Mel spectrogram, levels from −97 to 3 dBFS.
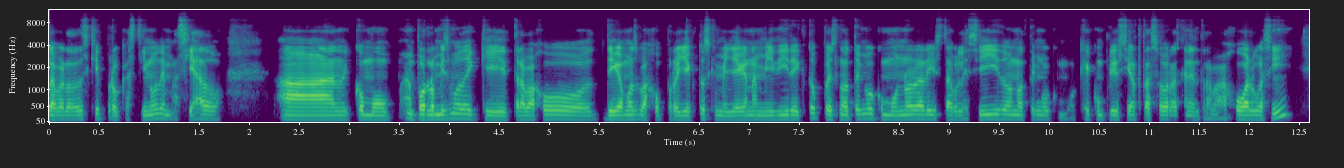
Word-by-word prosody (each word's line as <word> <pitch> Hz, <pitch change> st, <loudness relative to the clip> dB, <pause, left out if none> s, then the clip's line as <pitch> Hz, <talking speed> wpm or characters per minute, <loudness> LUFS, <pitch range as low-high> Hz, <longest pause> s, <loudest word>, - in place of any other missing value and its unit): la 120 Hz, -, +6 dB
verdad 120 Hz, +1 st, -1 dB
es -, -, -7 dB
que -, -, -4 dB
procrastino 130 Hz, +3 st, -4 dB
demasiado. 130 Hz, -1 st, 0 dB, 0.5 s
Ah, 120 Hz, 0 st, +6 dB
como 115 Hz, -2 st, -1 dB, 0.3 s
por 135 Hz, -, +4 dB
lo 125 Hz, -, +5 dB
mismo 135 Hz, +3 st, 0 dB
de 135 Hz, -2 st, -1 dB
que 115 Hz, -2 st, 0 dB
trabajo, 120 Hz, 0 st, 0 dB
digamos, 120 Hz, +1 st, +4 dB
bajo 120 Hz, -2 st, -3 dB
proyectos 120 Hz, +3 st, +1 dB
que 125 Hz, -, -10 dB
me 115 Hz, -1 st, -2 dB
llegan 115 Hz, +1 st, +3 dB
a -, -, +1 dB
mí 120 Hz, 0 st, -1 dB
directo, 125 Hz, +5 st, -1 dB
pues, -, -, -1 dB
no 125 Hz, -1 st, 0 dB
tengo 140 Hz, +1 st, -3 dB
como 125 Hz, -2 st, -5 dB
un 120 Hz, -, -4 dB
horario 130 Hz, 0 st, +2 dB
establecido. 125 Hz, +2 st, -1 dB
No 125 Hz, -1 st, -2 dB
tengo 125 Hz, 0 st, -8 dB
como 65 Hz, -, -21 dB
que -, -, -4 dB
cumplir -, -, -3 dB
ciertas -, -, -2 dB
horas 125 Hz, 0 st, 0 dB
en 125 Hz, -, 0 dB
el 115 Hz, -, -8 dB
trabajo 125 Hz, -, -5 dB
o 125 Hz, -, +6 dB
algo 125 Hz, 0 st, +1 dB
así. 240 Hz, -, -2 dB
125 Hz, 205 wpm, -25 LUFS, 120-130 Hz, 0.5 s, la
